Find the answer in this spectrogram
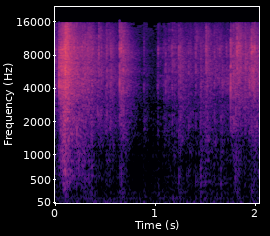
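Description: A snack bag being handled, crinkling in short bursts, the loudest right at the start.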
